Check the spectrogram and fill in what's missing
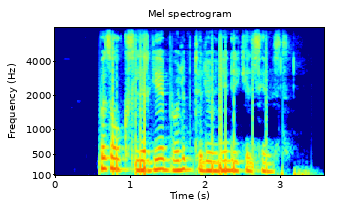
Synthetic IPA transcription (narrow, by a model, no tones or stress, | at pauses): b̥ɪzwo̞lˠkʲʰɪ̥sɪle̞ɾɡʲe̞bɵlɪpt̪ʰɵle̞wɪne̞d̪e̞kʲʰe̞lɪse̞mɪz̥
